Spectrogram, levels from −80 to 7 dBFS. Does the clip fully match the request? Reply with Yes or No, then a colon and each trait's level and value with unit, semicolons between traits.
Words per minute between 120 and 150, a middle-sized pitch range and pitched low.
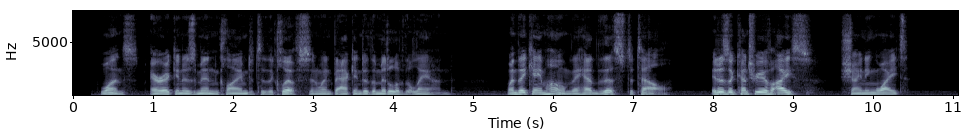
No: average, 185 wpm; average, 5.0 semitones; low, 110 Hz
